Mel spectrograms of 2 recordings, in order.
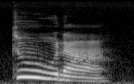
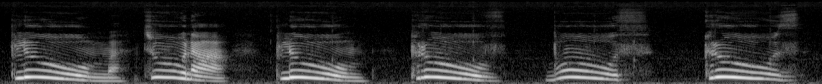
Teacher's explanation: the muscles in the mouth including the tongue are tight while pronouncing this vowel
